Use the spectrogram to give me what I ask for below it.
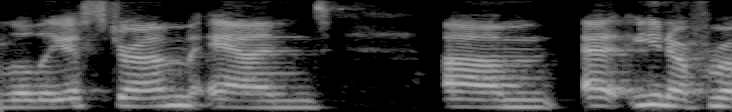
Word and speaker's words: Lilyestrom: actually so cool and you don't pronounce it like a yes you pronounce it lilia strum did i say that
